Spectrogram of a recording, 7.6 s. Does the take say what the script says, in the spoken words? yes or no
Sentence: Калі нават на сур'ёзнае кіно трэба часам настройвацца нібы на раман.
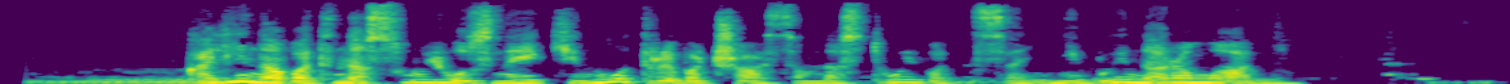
yes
